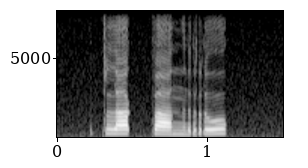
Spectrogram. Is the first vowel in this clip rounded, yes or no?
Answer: no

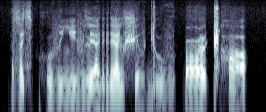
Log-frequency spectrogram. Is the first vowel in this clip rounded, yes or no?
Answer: no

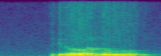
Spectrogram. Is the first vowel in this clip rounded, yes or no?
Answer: yes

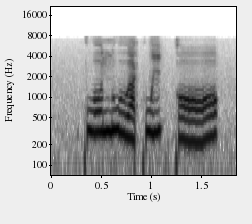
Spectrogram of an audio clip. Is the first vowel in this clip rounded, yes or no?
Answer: yes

